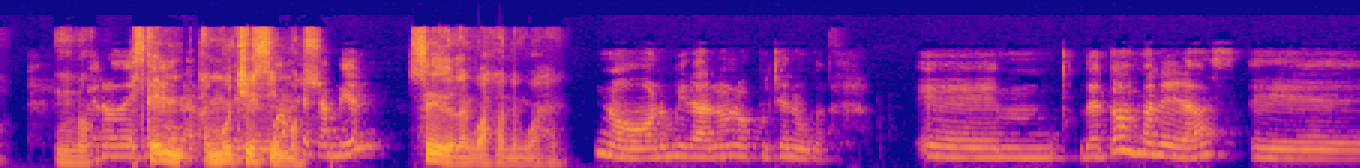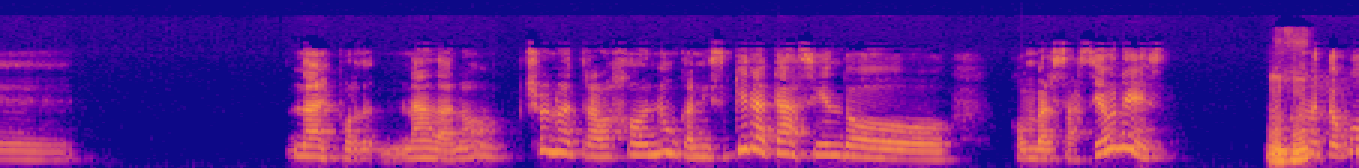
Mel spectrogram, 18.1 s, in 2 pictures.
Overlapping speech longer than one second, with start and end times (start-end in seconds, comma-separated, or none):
0.5-2.2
